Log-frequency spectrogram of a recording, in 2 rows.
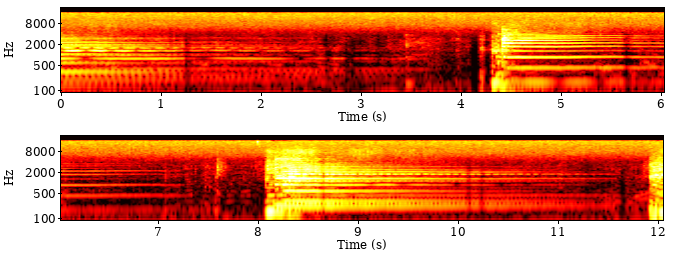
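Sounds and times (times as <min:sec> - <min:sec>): steady low hum: 0:00.0 - 0:12.0
guitar strings ringing: 0:08.0 - 0:12.0.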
